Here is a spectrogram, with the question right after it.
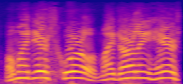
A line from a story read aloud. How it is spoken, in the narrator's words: cried, with tears running down her cheeks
